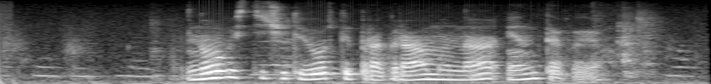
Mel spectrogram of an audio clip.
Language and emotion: Russian, neutral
